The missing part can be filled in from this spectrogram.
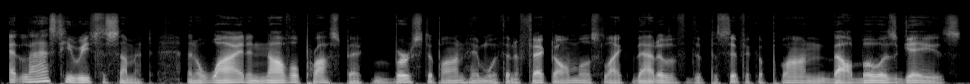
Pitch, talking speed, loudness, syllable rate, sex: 85 Hz, 165 wpm, -21 LUFS, 4.2 syllables/s, male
